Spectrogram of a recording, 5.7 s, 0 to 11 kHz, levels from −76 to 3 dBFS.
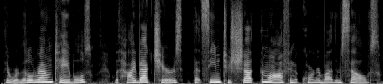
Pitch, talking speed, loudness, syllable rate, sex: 235 Hz, 210 wpm, -17 LUFS, 5.8 syllables/s, female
